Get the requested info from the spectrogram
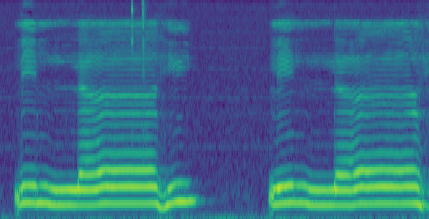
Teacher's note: جہاں پر زیر ہے تو ہم نے اس کو باریکی سے پڑھنا ہے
